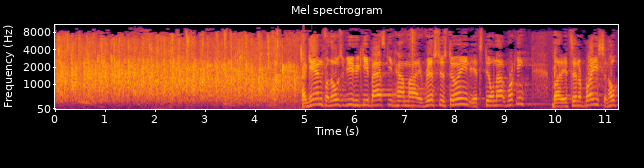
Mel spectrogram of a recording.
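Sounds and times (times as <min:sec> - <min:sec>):
applause: 0:00.0 - 0:05.1
speech: 0:04.9 - 0:11.2.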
